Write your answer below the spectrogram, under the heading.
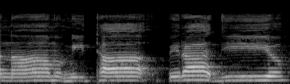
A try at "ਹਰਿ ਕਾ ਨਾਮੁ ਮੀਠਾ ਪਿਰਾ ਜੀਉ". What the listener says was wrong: ਮੀਠਾ ਪਿਰਾ ਜੀਉ ਨਹੀਂ ਕਹਿਣਾ, ਹਰ ਕਾ ਨਾਮ ਮੀਠਾ, ਇੱਥੇ ਠਮਕ ਲਾ ਦੇਣੀ ਹੈ, ਪਿਰਾ ਜੀਉ।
